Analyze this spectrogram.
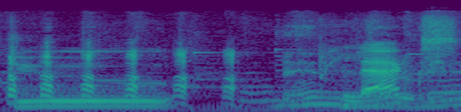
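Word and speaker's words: Dupleix: welcome back I guess technically it's French so we won't pronounce the X at the end but um all right so we have the French Heavy Cruiser from 1930 do Plex it's a su class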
